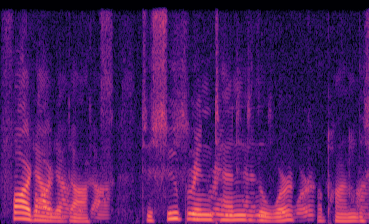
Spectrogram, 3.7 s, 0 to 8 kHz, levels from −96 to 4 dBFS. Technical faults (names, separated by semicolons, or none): echo with no canceller; sudden gain jump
